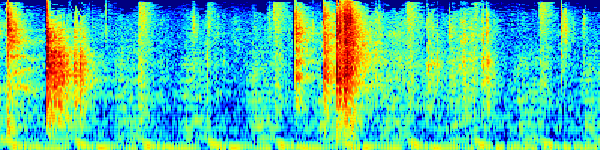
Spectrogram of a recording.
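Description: Crinkling and clicking as a plastic-wrapped card of rhinestone flower embellishments is handled and opened, in two short spells, one just after the start and a louder one about two seconds in.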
